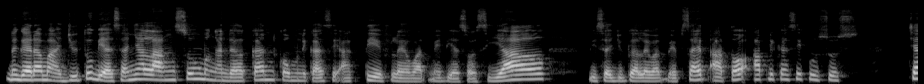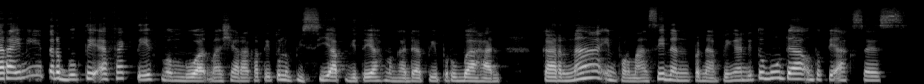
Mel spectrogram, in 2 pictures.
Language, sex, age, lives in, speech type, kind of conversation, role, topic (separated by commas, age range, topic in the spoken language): Indonesian, female, 45-49, Netherlands, read, expert-assistant, expert, Mengapa proses pengurusan dokumen di kantor pemerintahan bisa memakan waktu lama?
